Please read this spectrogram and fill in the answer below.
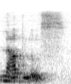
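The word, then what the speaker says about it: Nablus: city next to called neopolis but the Arabs cannot pronounce p so neopolis became naus it's another example kibud Alpha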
